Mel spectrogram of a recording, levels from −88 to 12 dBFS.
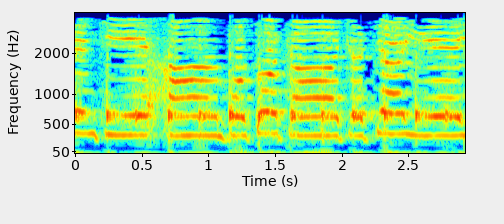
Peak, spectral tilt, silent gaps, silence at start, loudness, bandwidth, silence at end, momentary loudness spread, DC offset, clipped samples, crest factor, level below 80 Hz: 0 dBFS; -6.5 dB/octave; none; 0 s; -9 LUFS; 4 kHz; 0 s; 2 LU; 2%; 0.6%; 10 dB; -44 dBFS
